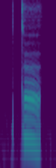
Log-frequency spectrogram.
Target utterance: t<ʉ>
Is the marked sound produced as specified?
no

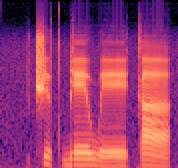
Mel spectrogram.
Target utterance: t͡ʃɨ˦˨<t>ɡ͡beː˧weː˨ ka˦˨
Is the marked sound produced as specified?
yes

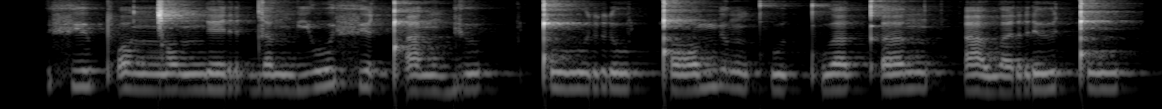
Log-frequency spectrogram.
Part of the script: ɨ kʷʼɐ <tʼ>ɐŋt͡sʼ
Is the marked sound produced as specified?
no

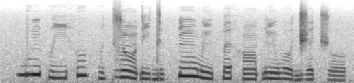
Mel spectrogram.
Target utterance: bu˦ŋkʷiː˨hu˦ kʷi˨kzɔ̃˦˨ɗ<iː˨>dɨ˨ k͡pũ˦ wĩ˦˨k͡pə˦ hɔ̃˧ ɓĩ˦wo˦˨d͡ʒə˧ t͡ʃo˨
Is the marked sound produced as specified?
no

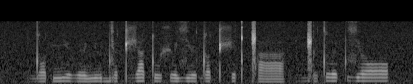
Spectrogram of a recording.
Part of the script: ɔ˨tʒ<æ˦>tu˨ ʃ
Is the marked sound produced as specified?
no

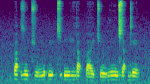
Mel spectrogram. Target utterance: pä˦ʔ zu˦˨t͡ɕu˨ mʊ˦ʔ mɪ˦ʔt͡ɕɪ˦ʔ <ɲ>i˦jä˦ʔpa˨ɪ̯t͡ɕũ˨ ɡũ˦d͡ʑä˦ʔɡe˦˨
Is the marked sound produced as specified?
yes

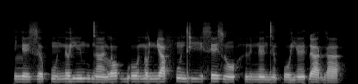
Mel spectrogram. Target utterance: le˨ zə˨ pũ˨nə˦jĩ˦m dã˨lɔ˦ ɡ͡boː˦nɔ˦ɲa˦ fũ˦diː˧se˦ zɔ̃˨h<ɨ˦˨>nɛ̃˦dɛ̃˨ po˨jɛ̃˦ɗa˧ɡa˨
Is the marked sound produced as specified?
yes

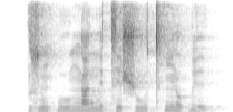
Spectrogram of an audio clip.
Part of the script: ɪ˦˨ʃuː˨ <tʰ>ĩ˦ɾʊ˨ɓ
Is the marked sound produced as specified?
yes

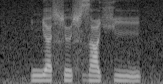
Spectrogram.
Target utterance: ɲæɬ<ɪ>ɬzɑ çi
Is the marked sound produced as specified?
no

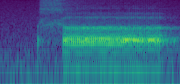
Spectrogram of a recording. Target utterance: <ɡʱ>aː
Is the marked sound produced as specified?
no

